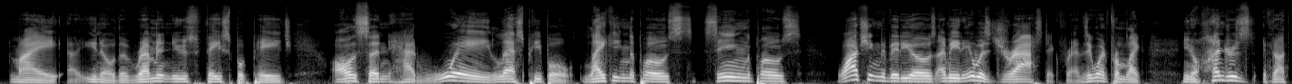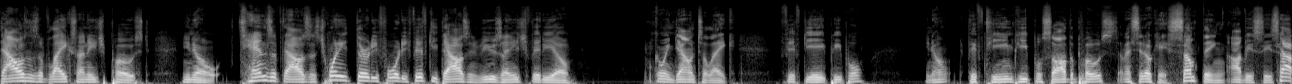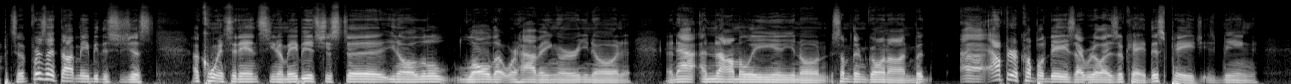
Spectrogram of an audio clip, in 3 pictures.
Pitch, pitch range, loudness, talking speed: 120 Hz, 110-135 Hz, -14 LUFS, 205 wpm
